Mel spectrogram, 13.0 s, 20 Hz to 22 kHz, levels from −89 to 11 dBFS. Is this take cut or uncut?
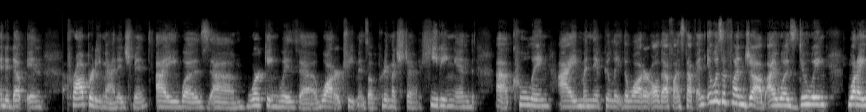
cut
